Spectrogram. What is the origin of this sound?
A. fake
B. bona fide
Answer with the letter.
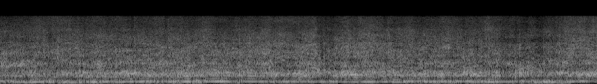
A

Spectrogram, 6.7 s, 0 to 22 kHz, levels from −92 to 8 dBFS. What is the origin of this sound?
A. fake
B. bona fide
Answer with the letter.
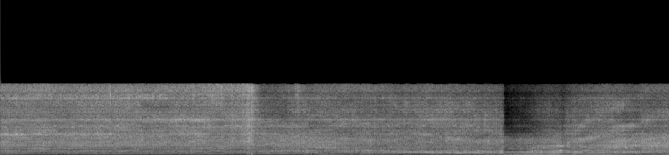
A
